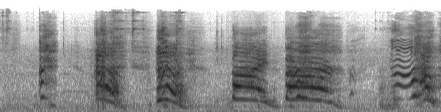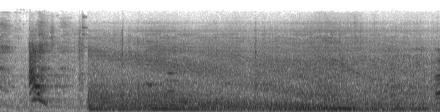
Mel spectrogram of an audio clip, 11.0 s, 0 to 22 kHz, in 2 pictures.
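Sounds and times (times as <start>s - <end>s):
motorcycle engine running: 6.6s - 11.0s.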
